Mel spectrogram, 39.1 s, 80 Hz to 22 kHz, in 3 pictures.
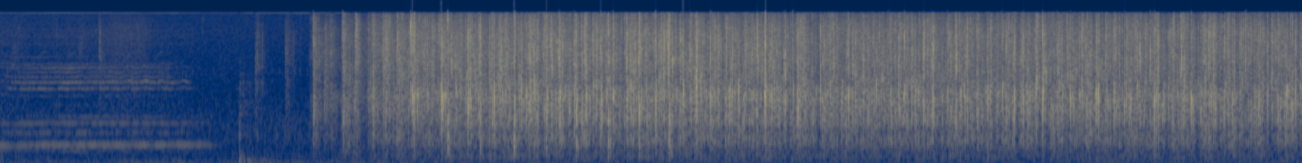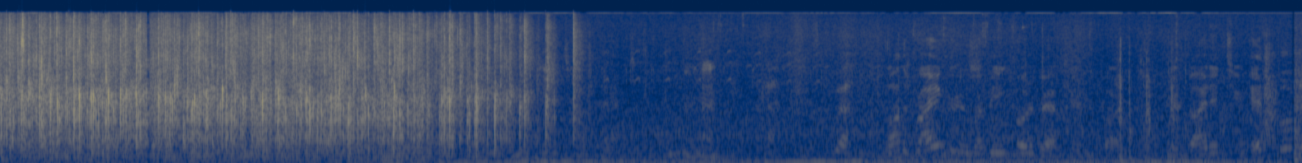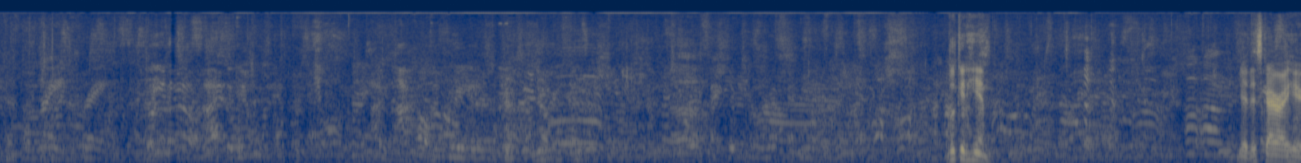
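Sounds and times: audience applauding: 2.8s - 19.4s.

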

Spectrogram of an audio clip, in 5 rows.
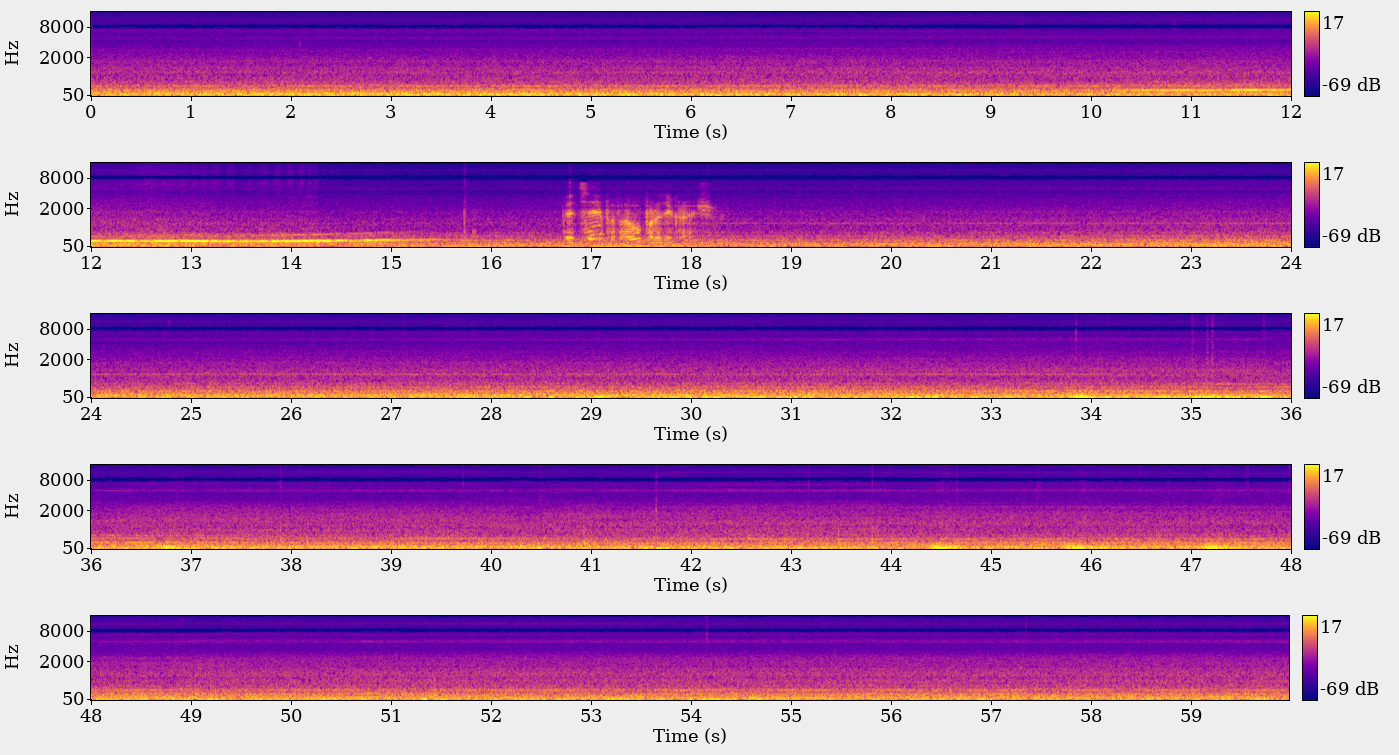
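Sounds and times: jet engine hum and rumble: 0.0s - 59.9s
faint tones drifting in pitch: 8.8s - 18.3s.

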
